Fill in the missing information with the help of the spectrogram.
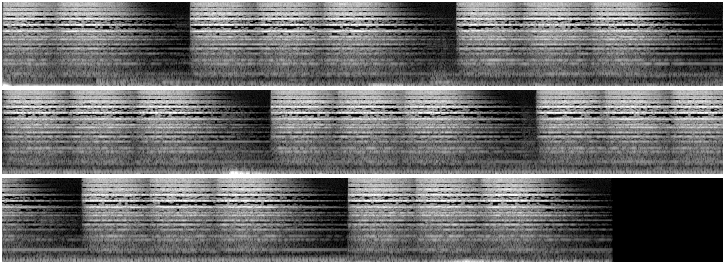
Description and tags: This is the fire alarm in my building. Yes, rather than evacuating I recorded the alarm.
alarm, emergency, building, apartment, fire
